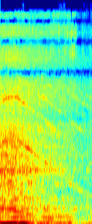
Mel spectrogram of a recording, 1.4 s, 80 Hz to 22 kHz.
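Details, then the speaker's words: 1987 Dodge Ram 50 after sealing exhaust leak at the old air injection pipe with a quarter: engine revs and settles with smooth even exhaust note, no ticking or puffing, no leak. "If I don't hear an exhaust leak, let me see if I can feel one. Nope, absolutely nothing."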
